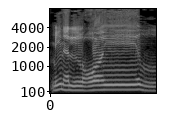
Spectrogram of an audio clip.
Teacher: زبر ہے، من الغیظ، ٹھیک ہے، ضا کو پر کریں گے، جب سٹاپ کریں گے ضا کو موٹا کرنا ہے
